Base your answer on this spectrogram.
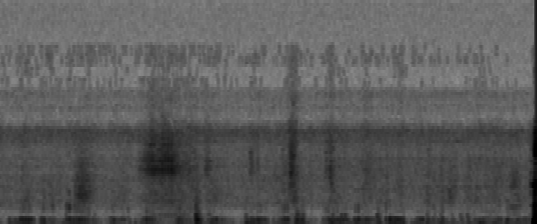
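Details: Clear, close cat purring in a quiet setting, soft rumbling bursts repeating about every second and a half with short pauses between breaths, ending with a sharp click.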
